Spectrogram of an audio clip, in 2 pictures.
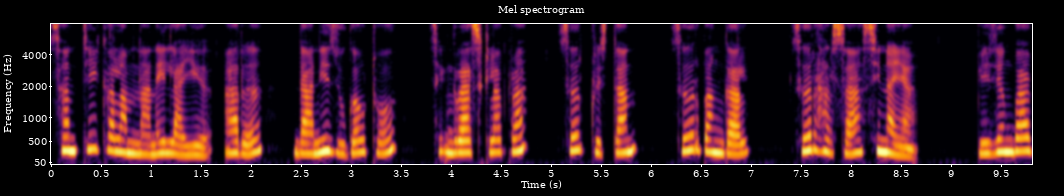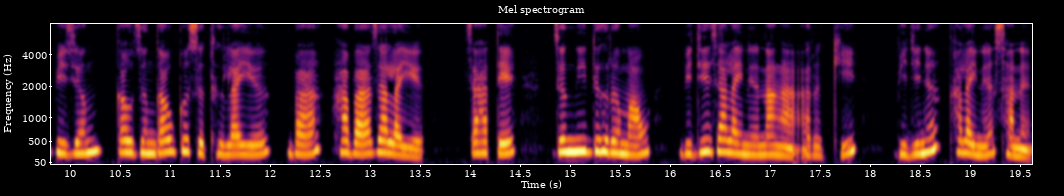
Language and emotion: Bodo, neutral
